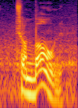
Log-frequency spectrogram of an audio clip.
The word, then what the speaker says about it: trombone: Put the stress on the second syllable. Trombone.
